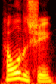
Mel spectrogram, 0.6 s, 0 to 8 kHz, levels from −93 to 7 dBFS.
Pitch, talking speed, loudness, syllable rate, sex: 150 Hz, 385 wpm, -15 LUFS, 6.9 syllables/s, male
